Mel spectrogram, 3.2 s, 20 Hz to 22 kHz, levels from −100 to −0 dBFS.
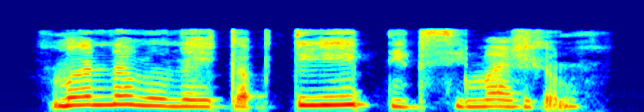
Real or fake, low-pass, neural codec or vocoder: fake; 7.2 kHz; codec, 16 kHz, 2 kbps, FreqCodec, larger model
